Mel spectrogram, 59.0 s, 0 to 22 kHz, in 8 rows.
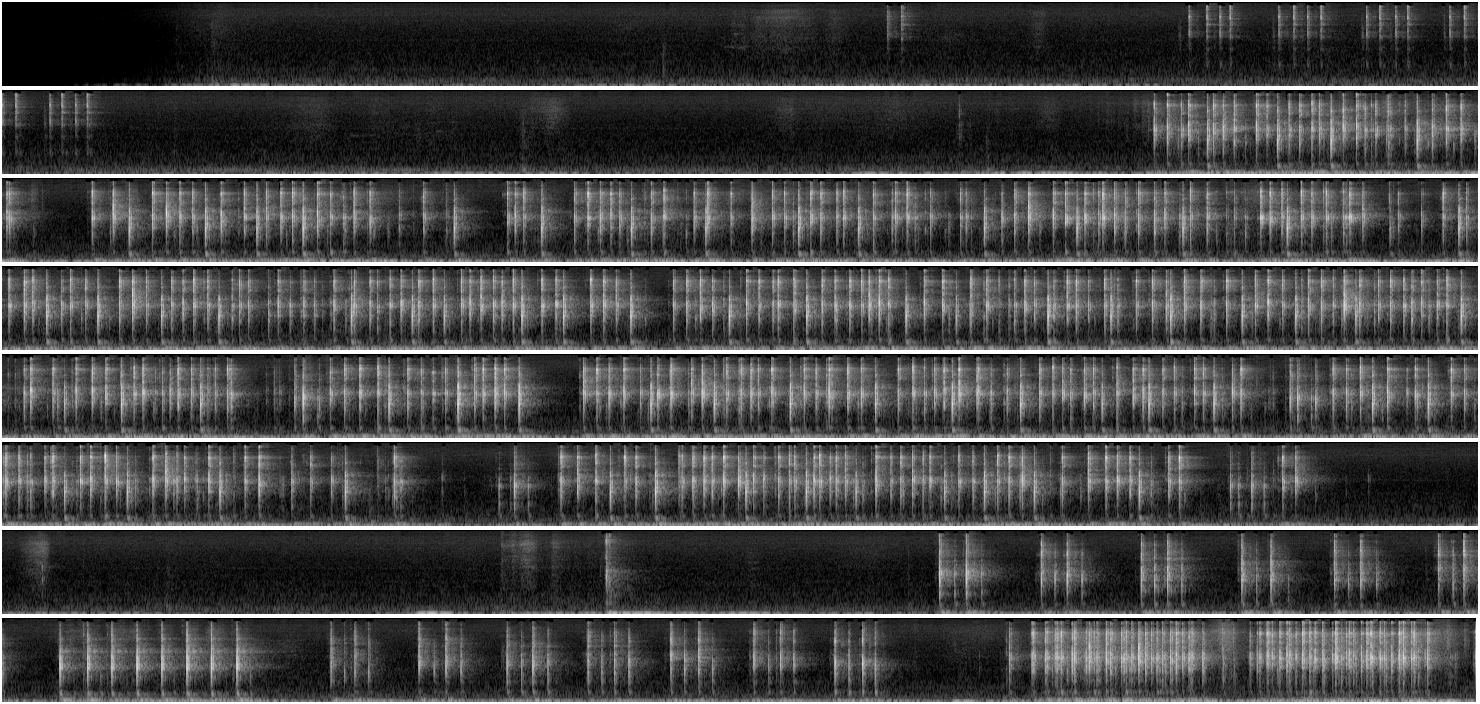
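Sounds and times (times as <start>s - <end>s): fast typing on mechanical keyboard: 6.0s - 7.9s, 13.1s - 43.6s, 49.0s - 59.0s.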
